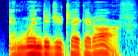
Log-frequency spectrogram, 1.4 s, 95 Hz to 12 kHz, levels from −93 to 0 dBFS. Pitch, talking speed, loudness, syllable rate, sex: 100 Hz, 305 wpm, -15 LUFS, 5.8 syllables/s, male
